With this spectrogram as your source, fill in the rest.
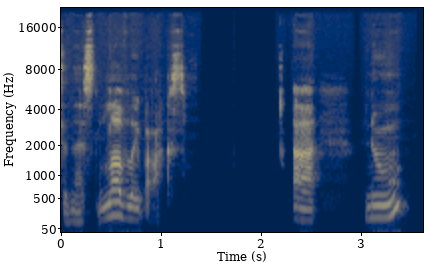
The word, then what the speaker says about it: nous: Nous, we don't pronounce the S, and vous, we don't pronounce the S.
